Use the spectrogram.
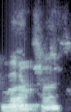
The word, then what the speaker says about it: Litteris: Litteris. Rhymes with clitoris.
